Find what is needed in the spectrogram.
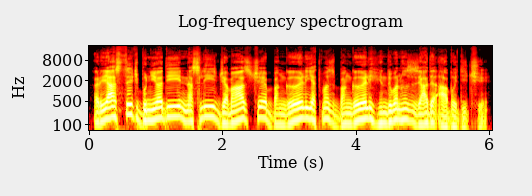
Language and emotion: Kashmiri, neutral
